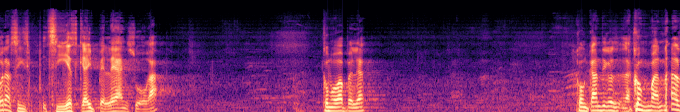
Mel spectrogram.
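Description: A middle-aged man preaches with animation through a microphone, pausing between phrases.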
